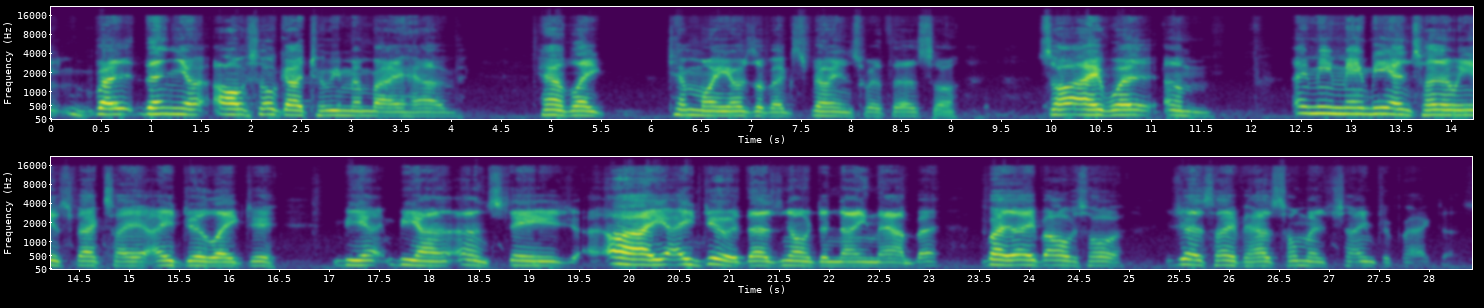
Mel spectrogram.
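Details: Speech impediment with stutter-like disfluency in an adult man who has lived with it for many years and says everyone hears it whenever he speaks.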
